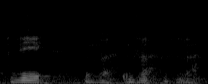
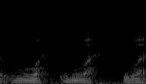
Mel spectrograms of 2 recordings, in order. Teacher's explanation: w in English it doesn't make the V sound like in other language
